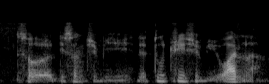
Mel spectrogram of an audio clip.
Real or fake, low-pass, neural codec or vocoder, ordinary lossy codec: fake; 7.2 kHz; vocoder, 22.05 kHz, 80 mel bands, HiFi-GAN; none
